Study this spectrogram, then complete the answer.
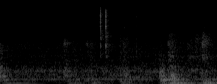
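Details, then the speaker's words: Yaesu FT-450 transceiver: it still receives, but when keyed there is a sharp relay click and the fan goes to high speed with no transmit output. The cause is suspected, not confirmed. "see it's got signal but it's not transmitting nothing when the fan goes in the high speed as if it was transmitting but nothing is happening"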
